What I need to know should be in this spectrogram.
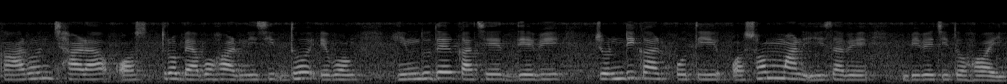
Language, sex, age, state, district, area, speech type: Bengali, female, 30-45, West Bengal, Murshidabad, rural, read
